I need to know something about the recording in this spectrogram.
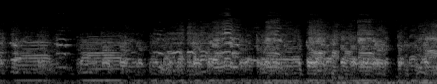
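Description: A flock of white domestic geese honking over and over, many short calls overlapping. The geese are agitated and chasing young goats.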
